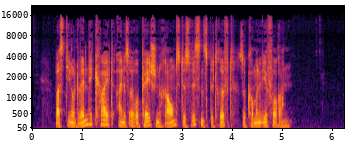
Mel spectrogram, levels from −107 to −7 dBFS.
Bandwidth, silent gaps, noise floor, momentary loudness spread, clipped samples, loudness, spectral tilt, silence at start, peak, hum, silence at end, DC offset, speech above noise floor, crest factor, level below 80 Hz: 16.5 kHz; none; -70 dBFS; 8 LU; under 0.1%; -25 LUFS; -4 dB/octave; 0.5 s; -2 dBFS; none; 1.1 s; under 0.1%; 46 dB; 24 dB; -58 dBFS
